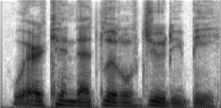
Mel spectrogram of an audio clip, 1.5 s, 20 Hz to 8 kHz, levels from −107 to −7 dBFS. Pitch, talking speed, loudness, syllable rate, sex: 90 Hz, 245 wpm, -17 LUFS, 6.9 syllables/s, male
